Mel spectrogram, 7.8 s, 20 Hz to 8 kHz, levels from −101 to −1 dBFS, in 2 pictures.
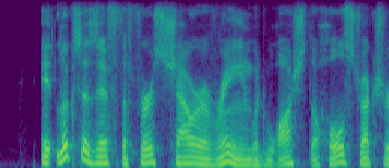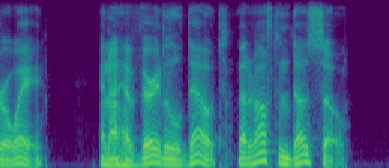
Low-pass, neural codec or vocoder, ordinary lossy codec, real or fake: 7.2 kHz; none; Opus, 32 kbps; real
